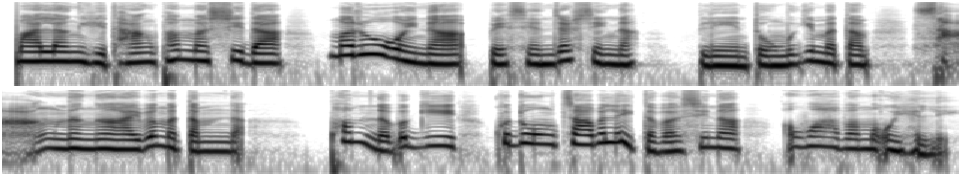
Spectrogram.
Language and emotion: Manipuri, disgusted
